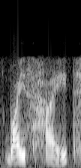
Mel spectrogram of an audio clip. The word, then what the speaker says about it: Weisheit: You're going to help me with pronunciation here. Good morning, Steve. Yeah, sure. My name is Weisheit.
